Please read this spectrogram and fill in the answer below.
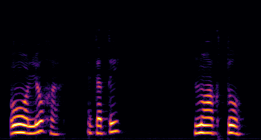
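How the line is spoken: Rude reply. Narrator (Russian): грубо ответил Леша

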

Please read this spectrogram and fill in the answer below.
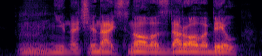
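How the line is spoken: Snapping retort. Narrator (Russian): огрызнулся он

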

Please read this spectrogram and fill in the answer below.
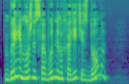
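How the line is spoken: Joyful question. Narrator (Russian): радостно спросил Эдвард

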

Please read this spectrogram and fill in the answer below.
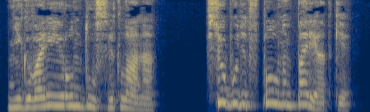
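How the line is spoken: Sharp reply. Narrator (Russian): резко ответил я

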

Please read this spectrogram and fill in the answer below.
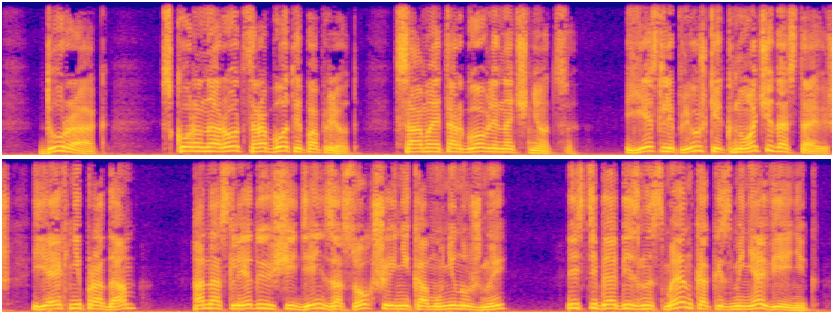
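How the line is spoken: Furious yell. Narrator (Russian): Лара не успокаивалась и в конце концов заорала

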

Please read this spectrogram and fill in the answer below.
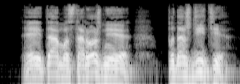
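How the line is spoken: Shouting. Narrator (Russian): закричал Федор

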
